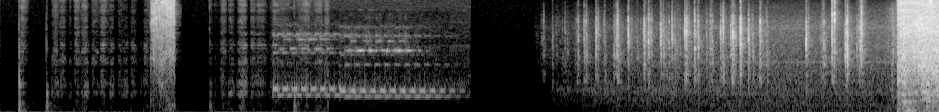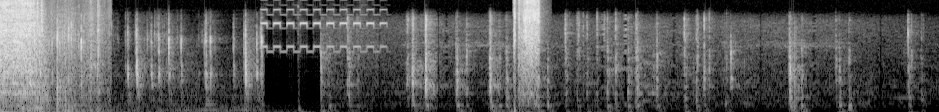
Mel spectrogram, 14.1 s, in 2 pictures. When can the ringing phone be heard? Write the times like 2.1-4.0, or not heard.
2.0-3.5, 8.9-9.9.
